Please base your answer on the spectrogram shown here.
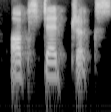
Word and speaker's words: obstetrics: So actually जब हम first first पढ़ते हैं तो गलत हो जाता है, बट we should try always to pronounce it correctly and the correct pronunciation is ऑब्स्टेट्रिक्स. Obstetrics. This is the correct pronunciation, and we should try to pronounce it correctly. So, this was all about what is obstetrics.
